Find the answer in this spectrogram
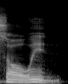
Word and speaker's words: Samhain: Is it Samhain? Oh, it's pronounced Samhain. Salakia. Okay, the Samhain. That's how it says it's pronounced.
